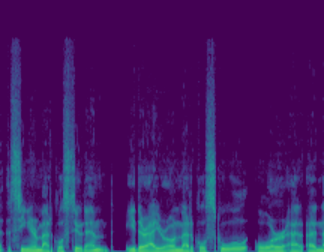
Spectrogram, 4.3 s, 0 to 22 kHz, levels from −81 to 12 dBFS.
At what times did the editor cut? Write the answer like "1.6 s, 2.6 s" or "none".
1.5 s, 3.4 s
